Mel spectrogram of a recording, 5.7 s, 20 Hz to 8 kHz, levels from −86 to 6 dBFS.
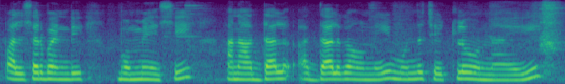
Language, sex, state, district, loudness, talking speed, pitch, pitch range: Telugu, female, Andhra Pradesh, Sri Satya Sai, -17 LUFS, 115 wpm, 210 Hz, 205-225 Hz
